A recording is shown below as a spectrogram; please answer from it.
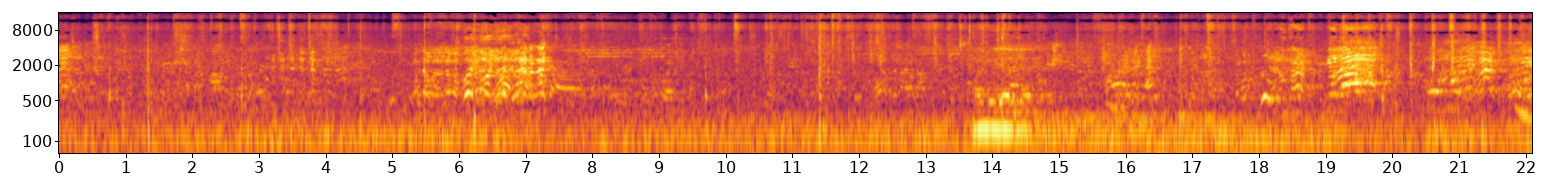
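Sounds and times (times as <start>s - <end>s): steady background noise: 0.0s - 22.0s
voices of players and onlookers: 0.0s - 22.0s.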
